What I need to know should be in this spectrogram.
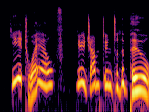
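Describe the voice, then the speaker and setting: Using a put-on character voice, a woman speaks at a fairly slow pace in an extremely high pitch. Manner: gruff, commanding.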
